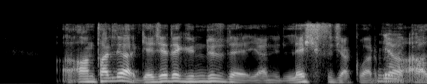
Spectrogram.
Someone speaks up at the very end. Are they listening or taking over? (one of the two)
taking over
